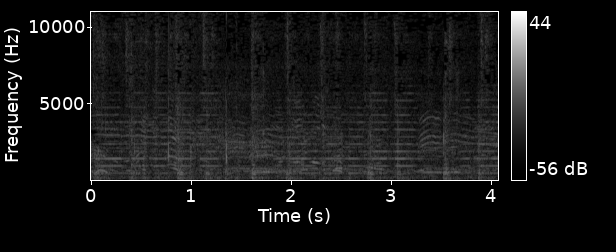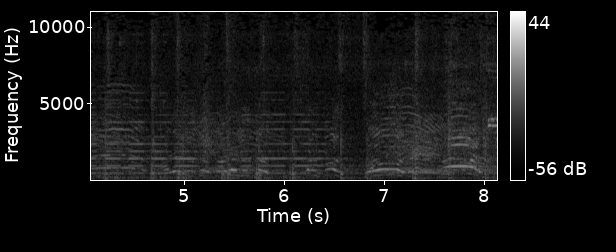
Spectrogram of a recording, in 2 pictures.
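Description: Stadium sound at a football match: voices shouting again and again over steady held musical tones and repeated knocks, like fans' music and drumming in a sparse crowd.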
